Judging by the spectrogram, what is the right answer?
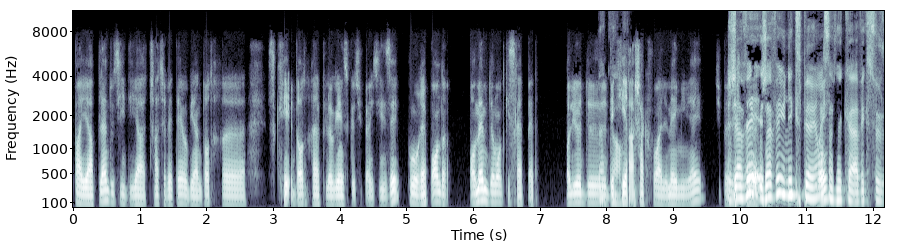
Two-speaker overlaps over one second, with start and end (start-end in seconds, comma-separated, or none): none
